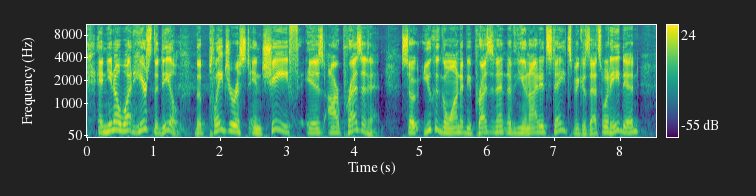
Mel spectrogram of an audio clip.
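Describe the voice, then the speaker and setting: Animated in tone and lively in intonation, a man speaks at a fairly quick pace in a very clean recording with a silent background. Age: 60s. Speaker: podcast host. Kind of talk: political commentary chat.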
